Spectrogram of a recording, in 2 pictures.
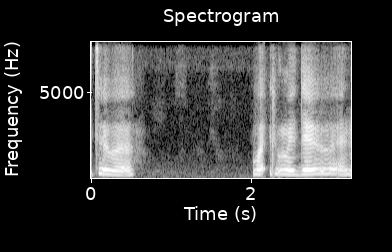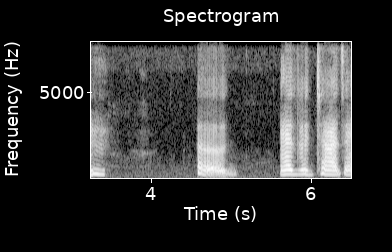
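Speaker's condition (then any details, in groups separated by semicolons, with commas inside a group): Spinal muscular atrophy type 2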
